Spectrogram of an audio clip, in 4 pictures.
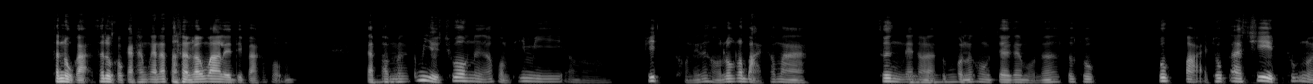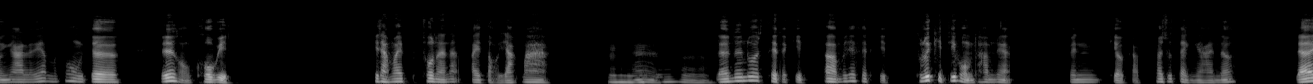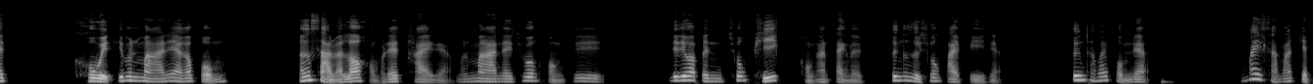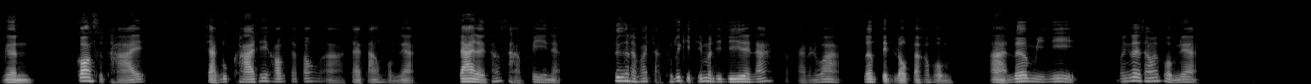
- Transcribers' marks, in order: tapping; laughing while speaking: "นั้น"
- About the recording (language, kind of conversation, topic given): Thai, advice, จะจัดการกระแสเงินสดของธุรกิจให้มั่นคงได้อย่างไร?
